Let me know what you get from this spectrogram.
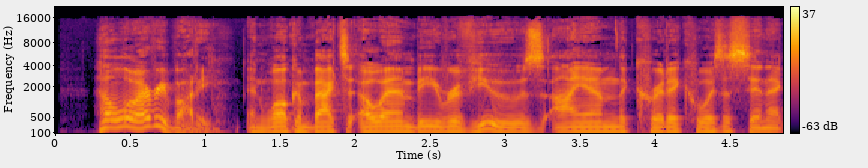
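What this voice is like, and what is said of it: Rough, congested sick-sounding voice. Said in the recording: “my voice is absolute trash ... I'm getting over a cold, and so that is why my voice is not sounding very good. I had some of the post-nasal drip.”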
